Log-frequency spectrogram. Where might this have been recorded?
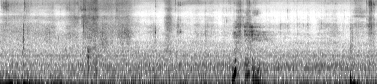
in a car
